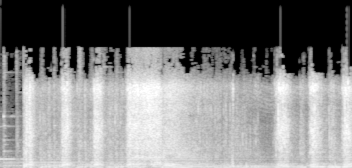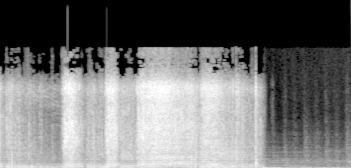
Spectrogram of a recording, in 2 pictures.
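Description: Car engine revving through a quad exhaust. The pitch rises and falls several times, then cuts off suddenly near the end.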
